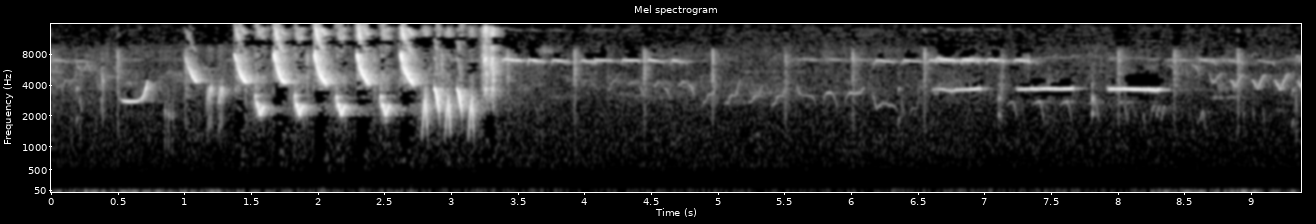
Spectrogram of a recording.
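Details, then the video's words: Nightingale song used as a tutor recording for young goldfinches and goldfinch hybrids: a loud, rapid series of repeated sharp notes, then a quieter stretch of long, thin, high whistles and scattered chips. "اقوى تغريد طائر العندليب"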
